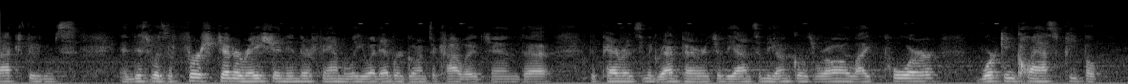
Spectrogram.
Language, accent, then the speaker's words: English; Hartford, Connecticut, United States; You know, I came from Hartford, Connecticut, and I went to Neri Yisrael.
